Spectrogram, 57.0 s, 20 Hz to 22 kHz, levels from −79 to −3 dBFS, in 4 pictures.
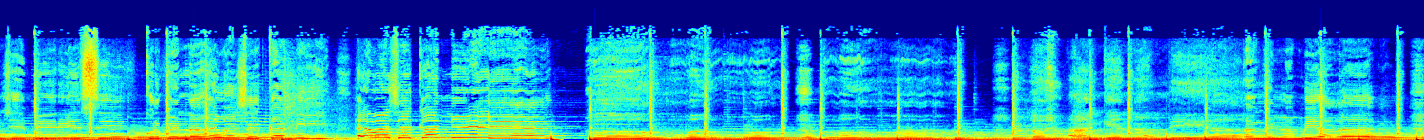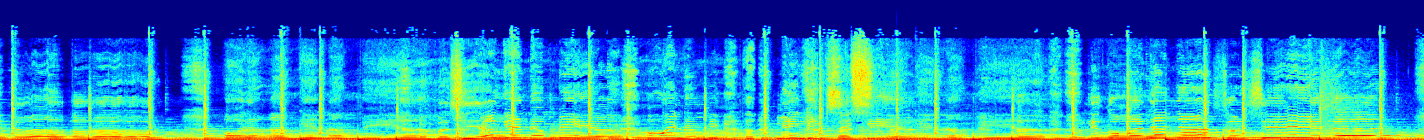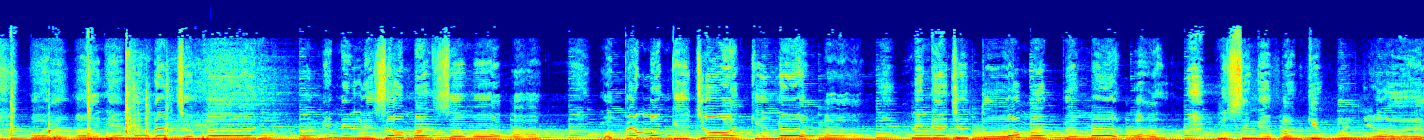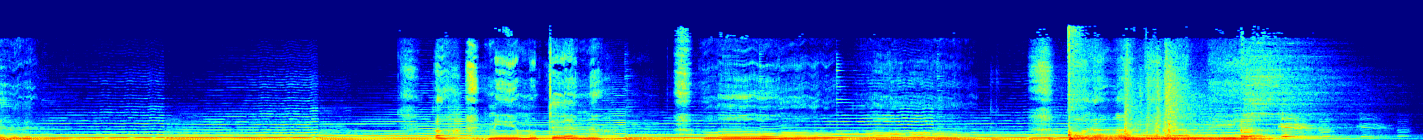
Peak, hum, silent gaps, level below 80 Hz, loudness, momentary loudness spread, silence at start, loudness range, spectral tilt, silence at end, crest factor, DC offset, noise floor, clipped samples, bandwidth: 0 dBFS; none; none; -18 dBFS; -14 LUFS; 7 LU; 0 s; 5 LU; -5.5 dB/octave; 0.5 s; 12 dB; under 0.1%; -42 dBFS; under 0.1%; 18 kHz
